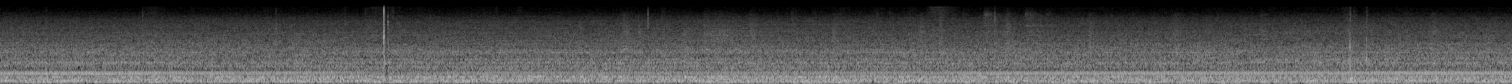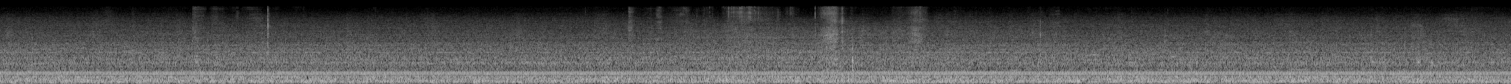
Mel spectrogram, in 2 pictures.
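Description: Cordless drill running steadily at one constant speed with a steady whine, spinning the channel-selector encoder shaft of a Stryker CB radio as a wear test.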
